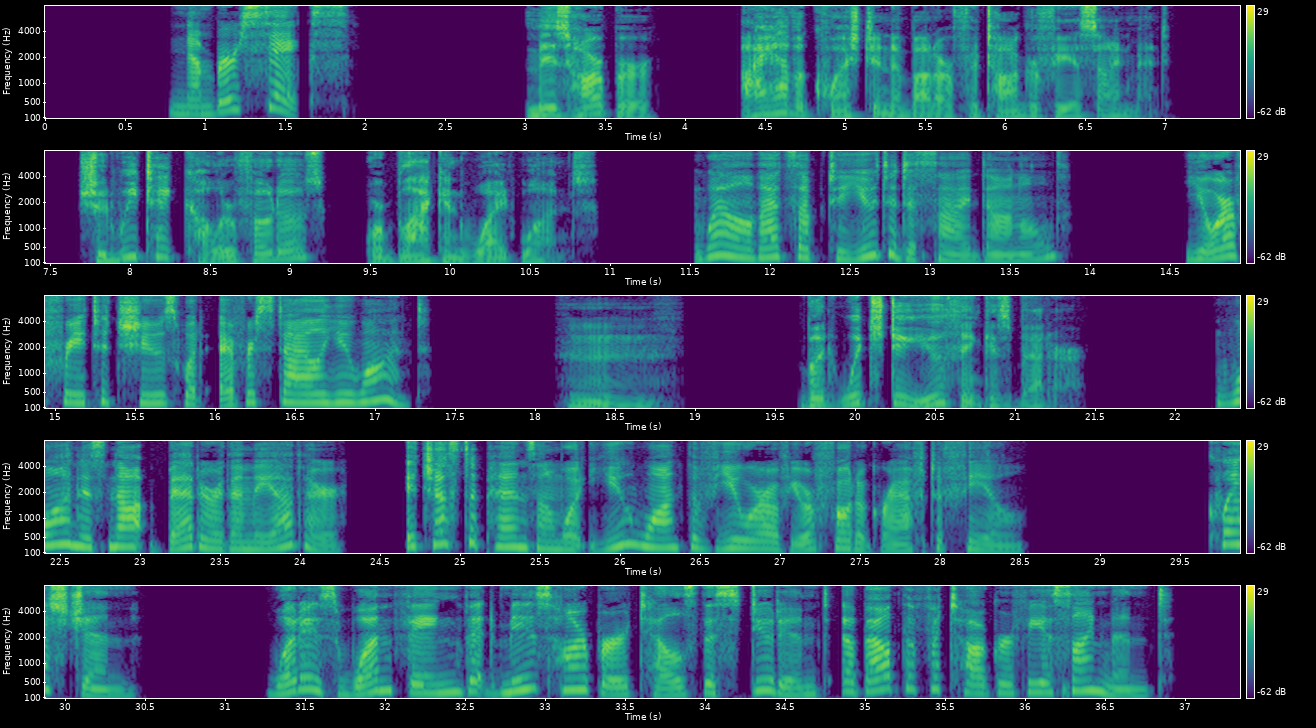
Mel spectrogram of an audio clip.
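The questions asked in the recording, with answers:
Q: What is one thing that Ms. Harper tells the student about the photography assignment?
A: He can choose color or black and white; neither is better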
